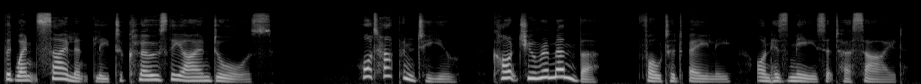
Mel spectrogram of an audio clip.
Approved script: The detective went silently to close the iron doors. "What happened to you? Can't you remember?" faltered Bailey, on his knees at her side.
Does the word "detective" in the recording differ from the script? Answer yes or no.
yes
